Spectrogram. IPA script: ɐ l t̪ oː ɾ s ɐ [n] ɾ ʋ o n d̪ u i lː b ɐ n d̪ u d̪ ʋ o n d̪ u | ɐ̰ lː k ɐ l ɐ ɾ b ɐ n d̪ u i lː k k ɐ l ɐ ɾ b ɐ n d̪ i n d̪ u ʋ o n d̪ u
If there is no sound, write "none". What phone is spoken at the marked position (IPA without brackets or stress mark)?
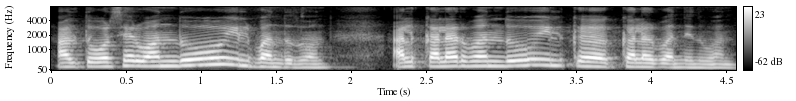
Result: none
